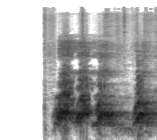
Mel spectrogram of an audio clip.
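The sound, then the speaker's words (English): Puppies bark in a quick burst of several yappy, overlapping barks, loud and bright, after a brief moment of silence. “They have to get used to hearing your voice again. Hi, puppies.”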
